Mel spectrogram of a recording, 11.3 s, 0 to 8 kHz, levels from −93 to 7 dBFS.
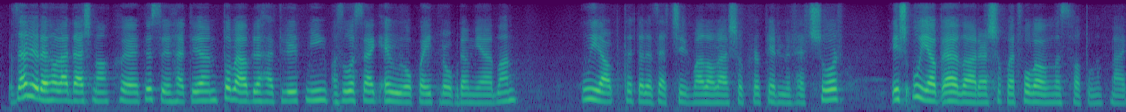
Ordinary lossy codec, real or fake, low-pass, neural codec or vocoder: AAC, 48 kbps; fake; 7.2 kHz; codec, 16 kHz, 0.5 kbps, FunCodec, trained on Chinese and English, 25 frames a second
